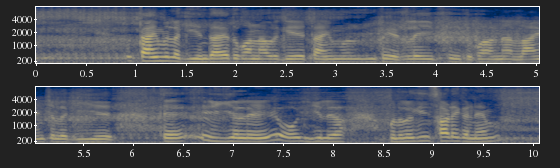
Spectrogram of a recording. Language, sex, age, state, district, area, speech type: Dogri, male, 30-45, Jammu and Kashmir, Kathua, rural, spontaneous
